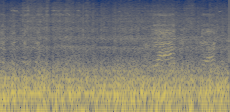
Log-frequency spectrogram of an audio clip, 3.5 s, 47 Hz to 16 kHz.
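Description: A 2003 Harley-Davidson Sportster 100th Anniversary motorcycle rides along country roads. The engine drones continuously and loudly under heavy rushing wind noise, with no break in the roar.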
